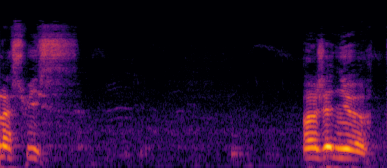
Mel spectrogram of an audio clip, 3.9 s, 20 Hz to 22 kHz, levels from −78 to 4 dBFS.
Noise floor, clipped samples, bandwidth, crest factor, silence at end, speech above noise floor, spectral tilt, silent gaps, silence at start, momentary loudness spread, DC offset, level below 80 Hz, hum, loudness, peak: -54 dBFS; under 0.1%; 13.5 kHz; 20 dB; 0.15 s; 37 dB; -2.5 dB/octave; none; 0 s; 15 LU; under 0.1%; -62 dBFS; none; -18 LUFS; -2 dBFS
